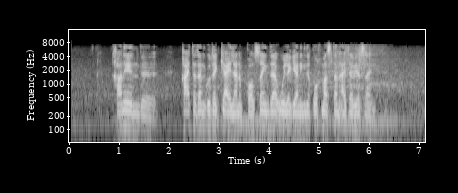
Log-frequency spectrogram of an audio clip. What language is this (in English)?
Uzbek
